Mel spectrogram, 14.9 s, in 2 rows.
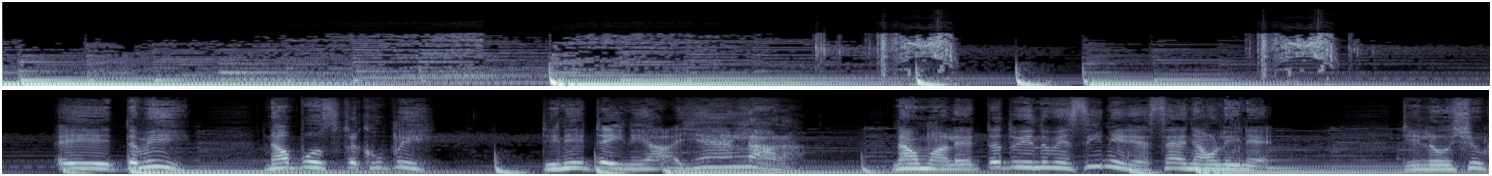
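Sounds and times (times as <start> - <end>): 
music: 0.0 - 14.8
camera shutter clicks as a father photographs his daughter outdoors in China: 4.0 - 4.8, 6.2 - 6.9
speech: 7.8 - 14.8.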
